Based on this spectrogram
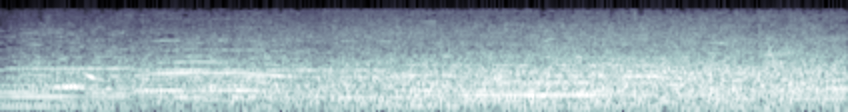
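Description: A car being driven to a school gives off a steady, even hum of engine and road noise that holds level throughout, with faint whining tones above it.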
